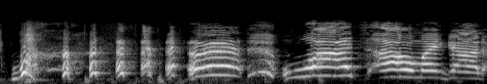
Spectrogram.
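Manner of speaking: high, loud cry of surprise breaking into a laugh; shocked disbelief. Real, not acted. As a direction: yelp at the cards, then laugh it off. Shock at the drawn tarot cards.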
